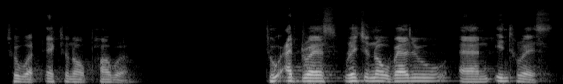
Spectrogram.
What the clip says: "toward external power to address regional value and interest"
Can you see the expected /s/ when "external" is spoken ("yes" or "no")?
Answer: no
